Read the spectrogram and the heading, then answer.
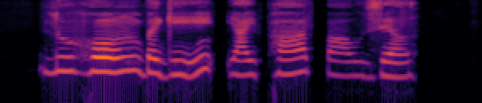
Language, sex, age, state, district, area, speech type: Manipuri, female, 18-30, Manipur, Kangpokpi, urban, read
